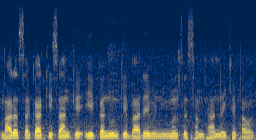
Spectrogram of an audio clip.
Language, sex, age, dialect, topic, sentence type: Bhojpuri, male, 18-24, Southern / Standard, agriculture, statement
